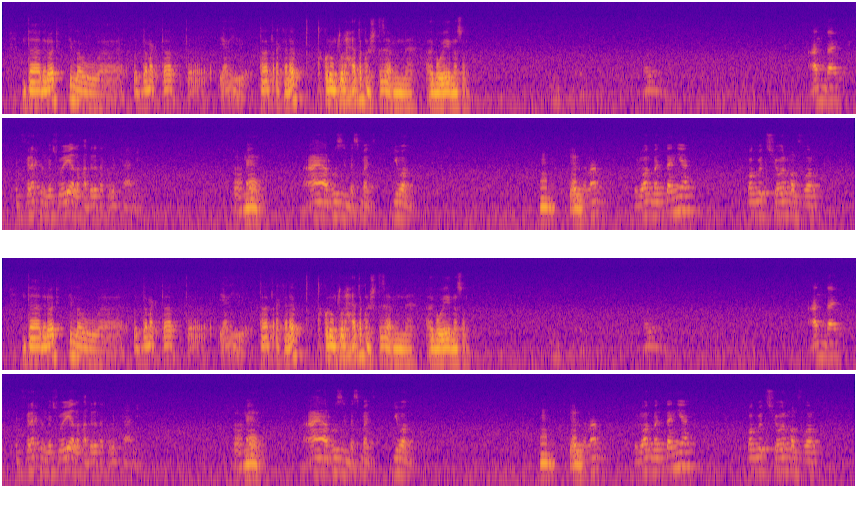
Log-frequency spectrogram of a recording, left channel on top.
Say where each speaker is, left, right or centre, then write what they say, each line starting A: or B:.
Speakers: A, on the left; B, on the left.
A: انت دلوقتي لو آه، قدامك تلات آه، يعني تلات اكلات تاكلهم طول حياتك ومش هتزهق منها هيبقوا ايه مثلا
B: <laughs> اقول لك عندك الفراخ المشوية اللي حضرتك قلت عليها
A: فاهمان
B: حلو معاها الرز البسمتي دي وجبة
A: مم. حلو
B: تمام والوجبة التانية وجبة الشاورما الفرد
